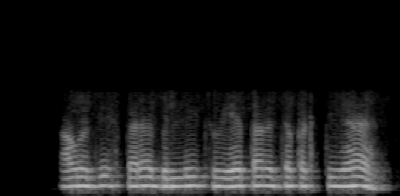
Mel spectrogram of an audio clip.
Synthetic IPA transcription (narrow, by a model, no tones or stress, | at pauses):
ɐːɾd͡ʒɪst̪əɾɛɦbɪlːit͡ʃʰujepɐɾd͡ʒɐpəʈt̪iɦɛː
